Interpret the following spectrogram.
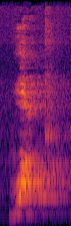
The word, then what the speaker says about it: walk: Walk. Okay, in walk there is also L silent.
